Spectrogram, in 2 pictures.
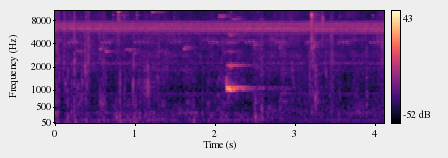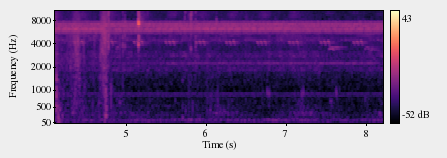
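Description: Steady high-pitched drone of crickets and other night insects. About two seconds in comes one short, high call, typical of a young hound's yelp, followed by a few scattered clicks and rustles of footsteps.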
